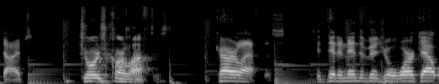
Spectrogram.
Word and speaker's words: Karlaftis: So, and I know I just read that The kid from Purdue, I don't even, how do you pronounce his name, Dives? George Karlaftis. Karlaftis.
